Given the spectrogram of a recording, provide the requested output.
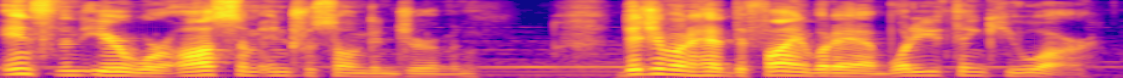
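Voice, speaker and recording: A man's voice: mid-range voice, animated, a little fast, a little mellow, faint music behind. A man in his late thirties giving live commentary on a game, chatting, thinking aloud and answering chat. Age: late 30s. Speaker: streamer.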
